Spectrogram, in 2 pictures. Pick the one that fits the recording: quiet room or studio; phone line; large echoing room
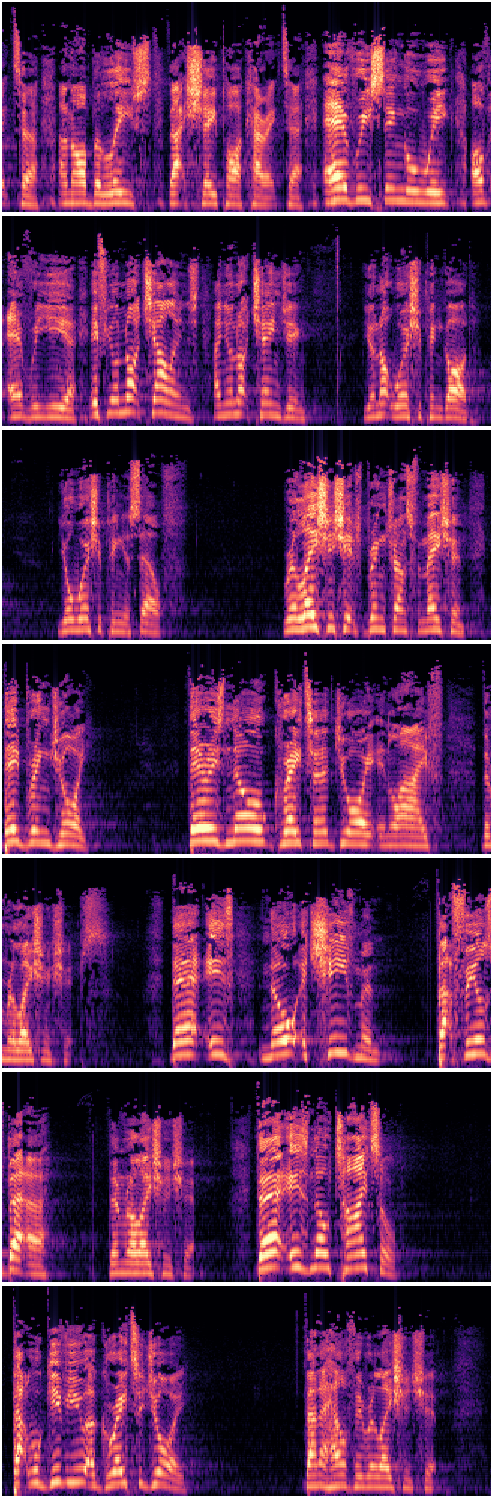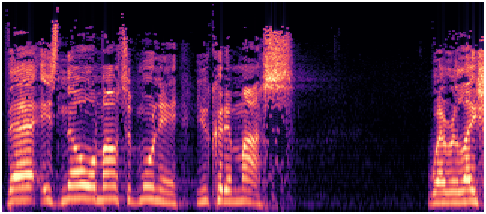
large echoing room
